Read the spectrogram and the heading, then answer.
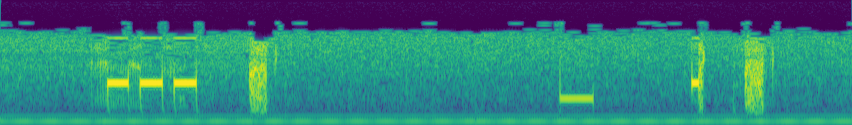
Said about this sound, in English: I got a little beep on my radio. New radio here, by the way,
